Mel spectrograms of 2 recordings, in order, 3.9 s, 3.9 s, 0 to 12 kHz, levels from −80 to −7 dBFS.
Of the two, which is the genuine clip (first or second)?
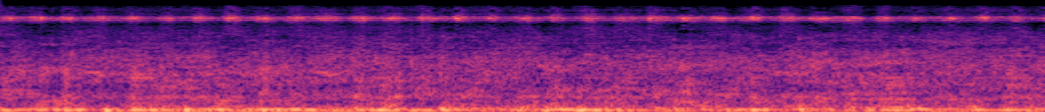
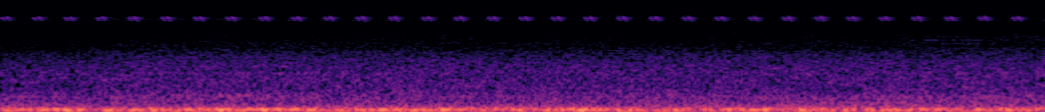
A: second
